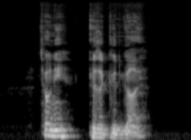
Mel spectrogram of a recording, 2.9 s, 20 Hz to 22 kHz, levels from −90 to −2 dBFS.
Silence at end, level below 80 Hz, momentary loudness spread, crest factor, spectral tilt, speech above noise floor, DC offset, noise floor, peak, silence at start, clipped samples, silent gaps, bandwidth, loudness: 0.7 s; -66 dBFS; 13 LU; 20 dB; -6.5 dB/octave; 52 dB; under 0.1%; -76 dBFS; -8 dBFS; 0.6 s; under 0.1%; none; 19.5 kHz; -26 LUFS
